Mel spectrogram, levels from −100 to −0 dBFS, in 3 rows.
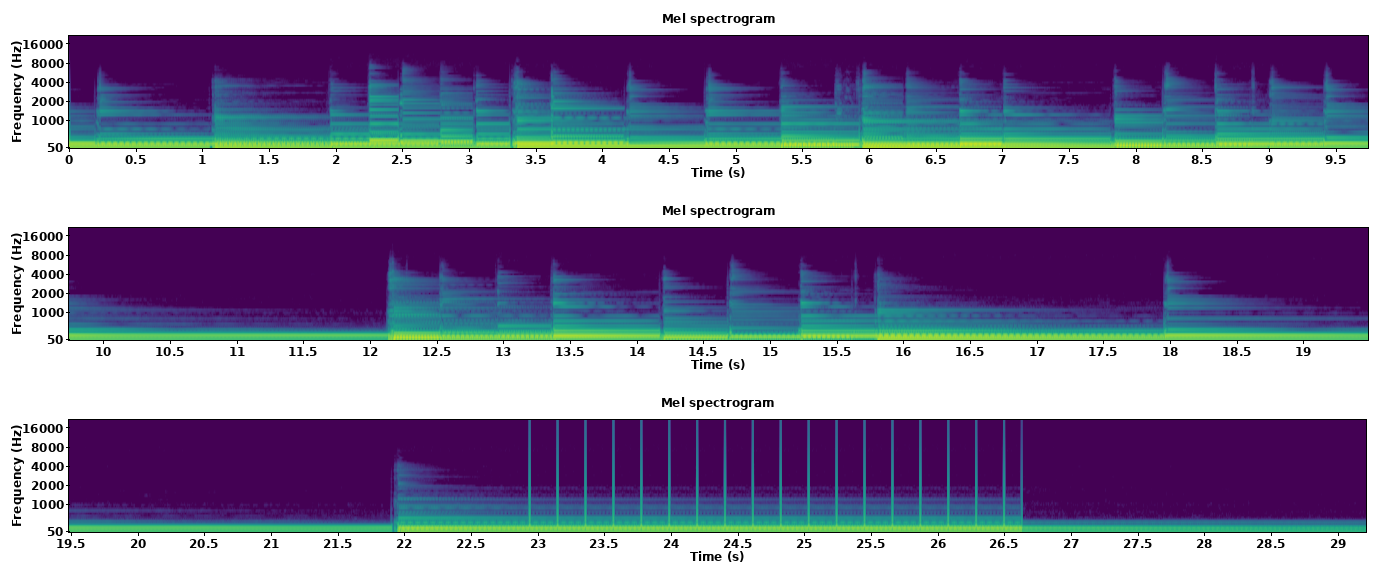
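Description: A broken-record loop runs from 22.94 to 26.63 s: one 0.21 s fragment repeats exactly, back to back, 18 times. Unlike an echo, nothing decays or overlaps. The original audio for that span is gone, likely because the player or stream stalled.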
